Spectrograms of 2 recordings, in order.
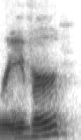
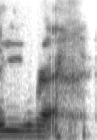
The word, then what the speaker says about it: Reaver: It sounds like you're saying river really weirdly, but I like it. Reaver.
